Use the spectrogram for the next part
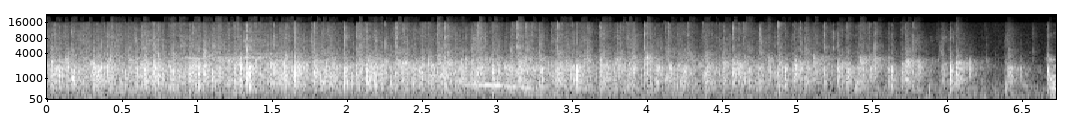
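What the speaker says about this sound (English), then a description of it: "can we give a huge round of applause to Kevin Hill Productions" Crowd at a high school jazz ensemble night in a coffee house applauds warmly and continuously, the clapping thinning and fading unevenly toward the end.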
